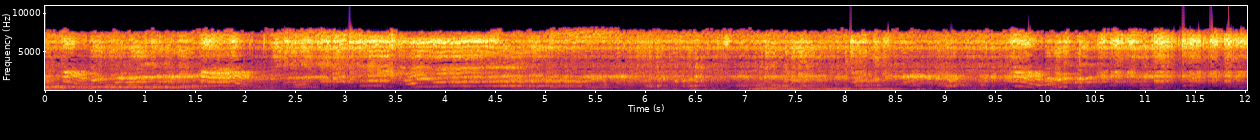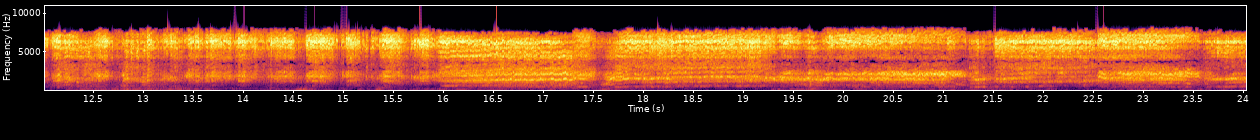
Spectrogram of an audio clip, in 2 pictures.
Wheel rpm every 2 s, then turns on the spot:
150, 140, 160, 160, 150, 150, 160, 160, 140, 160, 160, 150.
none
